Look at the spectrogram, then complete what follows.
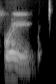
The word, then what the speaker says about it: Sprague: pronounced Sprague, Amanda.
